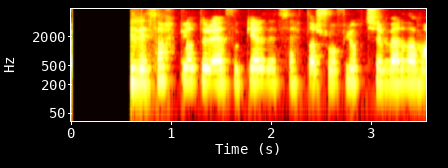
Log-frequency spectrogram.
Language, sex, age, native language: Icelandic, male, 30-39, Icelandic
